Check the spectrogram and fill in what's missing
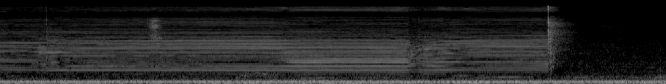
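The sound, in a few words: gold electric hair clipper running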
